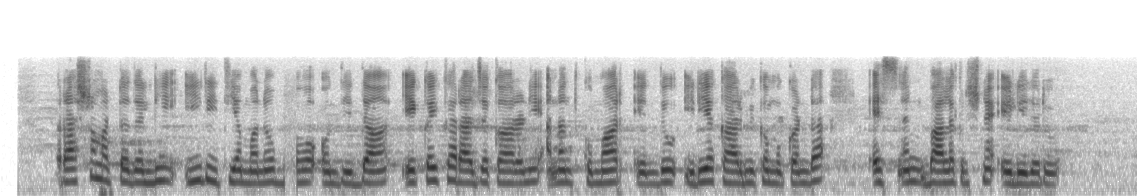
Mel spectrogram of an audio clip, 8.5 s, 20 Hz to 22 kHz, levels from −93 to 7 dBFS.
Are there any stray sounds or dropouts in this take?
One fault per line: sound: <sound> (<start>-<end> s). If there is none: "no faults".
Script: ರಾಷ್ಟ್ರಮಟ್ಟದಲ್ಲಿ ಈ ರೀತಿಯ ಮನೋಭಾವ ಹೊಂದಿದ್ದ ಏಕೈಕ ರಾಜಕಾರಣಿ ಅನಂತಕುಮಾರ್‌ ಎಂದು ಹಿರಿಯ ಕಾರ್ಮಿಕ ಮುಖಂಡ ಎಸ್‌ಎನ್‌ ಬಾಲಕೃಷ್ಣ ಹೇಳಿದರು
sound: dropout (2.1-2.2 s)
